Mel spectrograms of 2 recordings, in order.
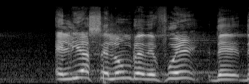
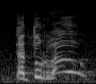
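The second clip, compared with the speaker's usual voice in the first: ordinary talk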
